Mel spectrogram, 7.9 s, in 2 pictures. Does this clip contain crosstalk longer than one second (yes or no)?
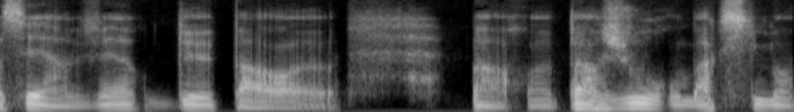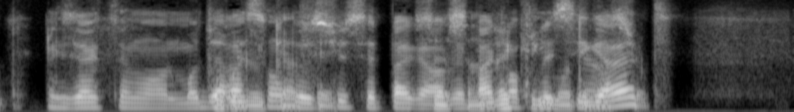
yes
